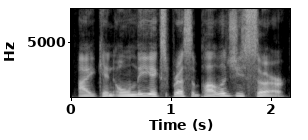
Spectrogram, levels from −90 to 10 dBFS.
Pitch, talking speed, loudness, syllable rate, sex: 140 Hz, 165 wpm, -15 LUFS, 5.5 syllables/s, male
